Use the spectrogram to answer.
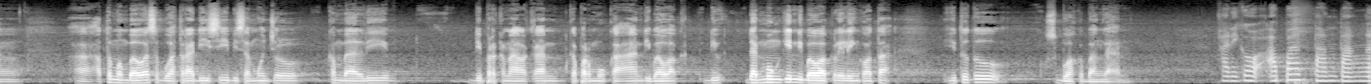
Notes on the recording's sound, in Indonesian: Special Live On Stage di Kota Solo. Kita hadir di Puro Mangkunegaran, Surakarta.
